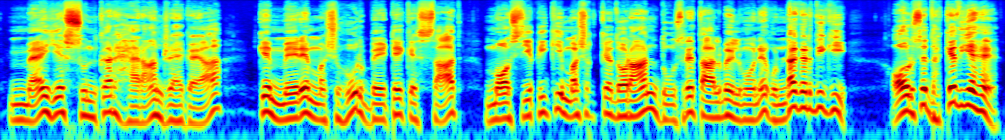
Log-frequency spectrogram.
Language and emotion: Urdu, surprised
